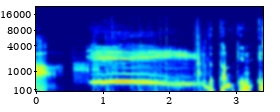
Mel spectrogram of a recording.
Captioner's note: straining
